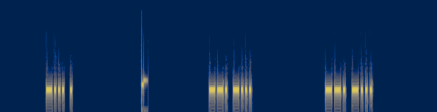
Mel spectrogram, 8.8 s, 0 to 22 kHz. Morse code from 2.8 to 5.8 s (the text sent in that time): GB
